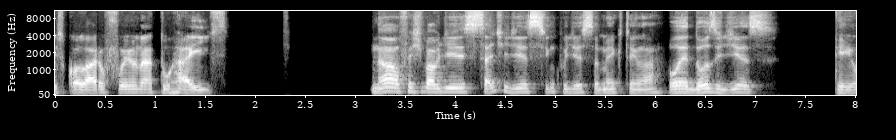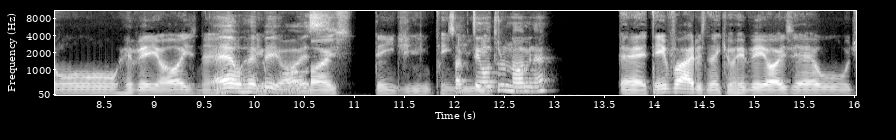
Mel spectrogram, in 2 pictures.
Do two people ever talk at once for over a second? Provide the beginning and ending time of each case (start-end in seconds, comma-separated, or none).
9.6-10.9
